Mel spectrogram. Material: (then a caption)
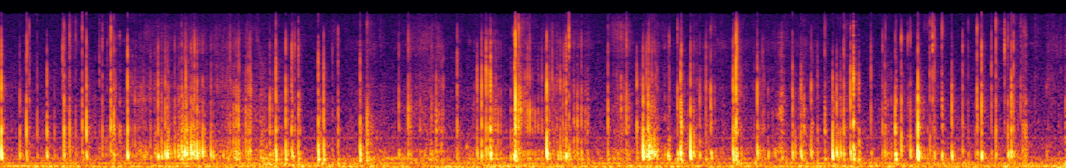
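Synthetic leather. Long white acrylic nails scratch and tap the upper of an empty faux snakeskin ankle boot, a snake-print synthetic leather Chelsea boot. A steady stream of quick, dry scratches and sharp clicking taps sits over a faint low hum, with short bursts of rapid scraping throughout.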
